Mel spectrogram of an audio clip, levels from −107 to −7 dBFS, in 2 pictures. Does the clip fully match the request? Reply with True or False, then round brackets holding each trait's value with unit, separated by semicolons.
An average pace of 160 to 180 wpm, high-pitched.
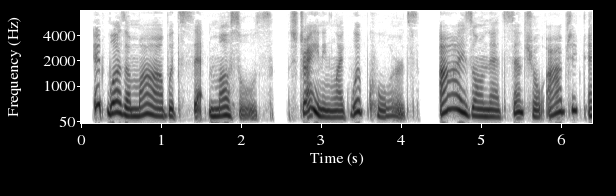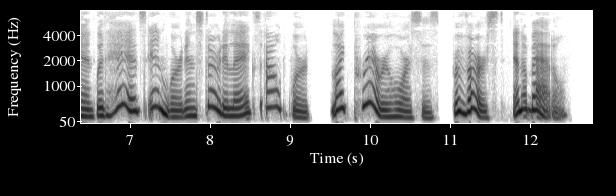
False (145 wpm; 225 Hz)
